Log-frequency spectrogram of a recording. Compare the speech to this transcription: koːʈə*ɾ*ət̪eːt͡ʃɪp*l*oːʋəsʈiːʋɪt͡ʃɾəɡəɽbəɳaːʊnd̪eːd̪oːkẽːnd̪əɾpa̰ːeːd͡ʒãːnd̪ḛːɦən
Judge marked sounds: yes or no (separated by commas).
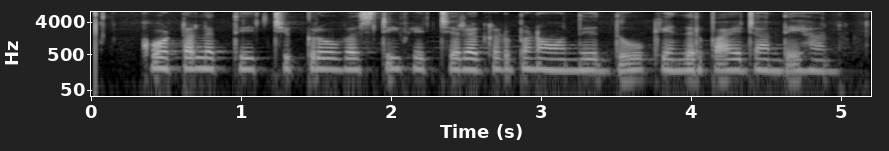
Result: no, no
